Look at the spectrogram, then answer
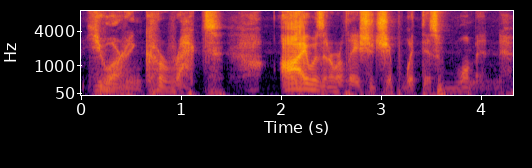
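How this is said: It is read in a put-on creepy voice.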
